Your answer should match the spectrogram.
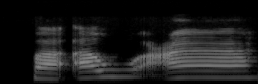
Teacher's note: huruf waw di sini sifatnya rokhawah, mengalir. Jadi jangan buru-buru.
